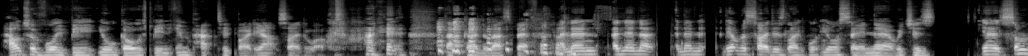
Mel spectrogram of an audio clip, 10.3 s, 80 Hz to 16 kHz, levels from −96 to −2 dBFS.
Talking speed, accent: 210 wpm, British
